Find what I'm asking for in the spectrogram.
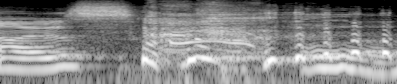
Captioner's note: giggles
